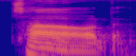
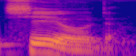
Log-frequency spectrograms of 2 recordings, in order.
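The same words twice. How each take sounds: First: Put-on "child" with AI diphthong and sounded L; correct pronunciation. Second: Put-on "child" with a short I, like chilled; mispronunciation demo. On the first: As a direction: model "child" clearly as chy-ld. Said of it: "The simple pronunciation". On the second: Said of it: "Common error". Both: Shown as a demonstration.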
